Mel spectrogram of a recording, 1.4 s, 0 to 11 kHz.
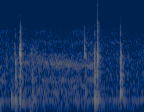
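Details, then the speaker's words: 2007 Honda Goldwing with ABS and airbag, rear shock preload adjuster: short quiet whirring bursts as the electric preload pump cycles back and forth to purge air after oil was added to the low pump; hydraulic preload pump running. "voilà on l'entend déjà à partir de 4 et de tirs donc je vais refaire tout à l'heure en mettant bien dessus pour qu'on entende bien"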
